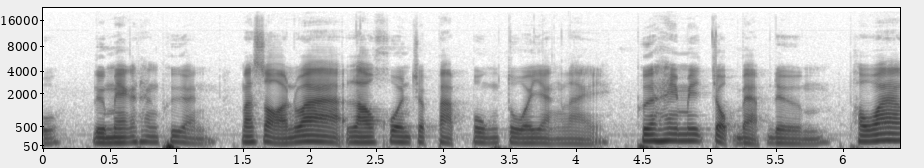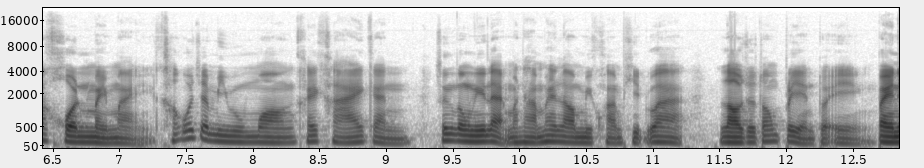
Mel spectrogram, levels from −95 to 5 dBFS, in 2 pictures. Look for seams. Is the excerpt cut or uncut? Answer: uncut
